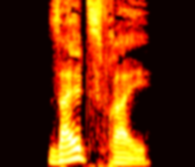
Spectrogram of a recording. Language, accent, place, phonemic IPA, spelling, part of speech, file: German, Germany, Berlin, /ˈzalt͡sfʁaɪ̯/, salzfrei, adjective, De-salzfrei.ogg
- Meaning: saltfree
